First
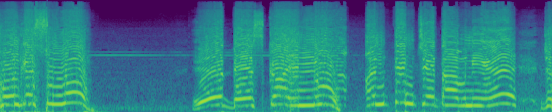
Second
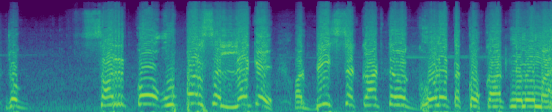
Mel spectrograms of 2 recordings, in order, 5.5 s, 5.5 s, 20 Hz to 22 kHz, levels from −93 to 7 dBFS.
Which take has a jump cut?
first; 1 cut; at 3.6 s

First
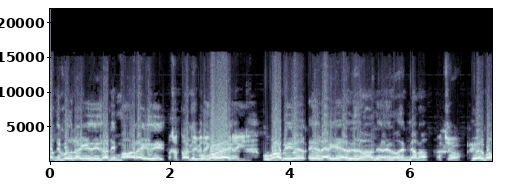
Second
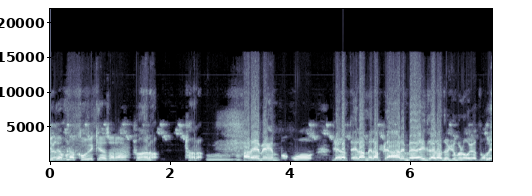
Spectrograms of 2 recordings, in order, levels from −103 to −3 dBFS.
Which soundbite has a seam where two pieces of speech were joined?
second; 1 cut; at 3.2 s

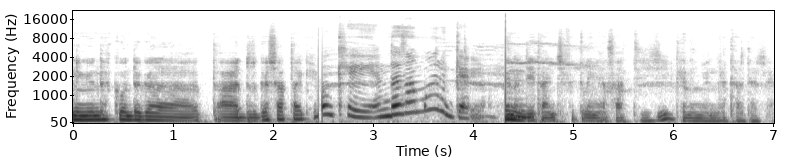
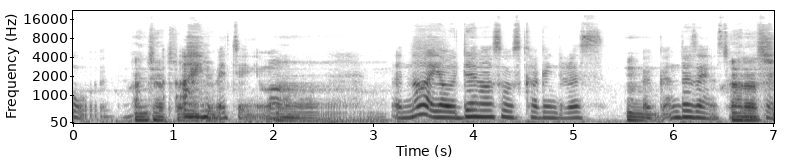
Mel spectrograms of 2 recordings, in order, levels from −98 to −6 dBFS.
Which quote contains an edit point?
first; 1 cut; at 4.3 s

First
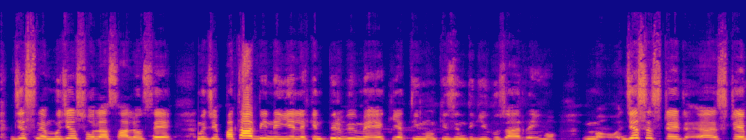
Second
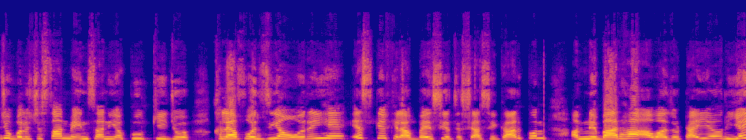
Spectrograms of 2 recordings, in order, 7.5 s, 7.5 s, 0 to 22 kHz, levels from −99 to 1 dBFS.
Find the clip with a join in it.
first; 1 cut; at 1.9 s

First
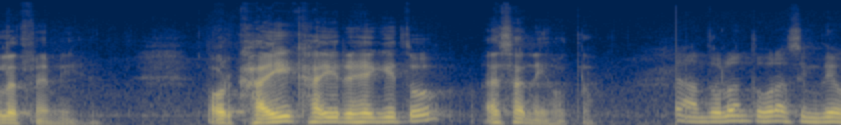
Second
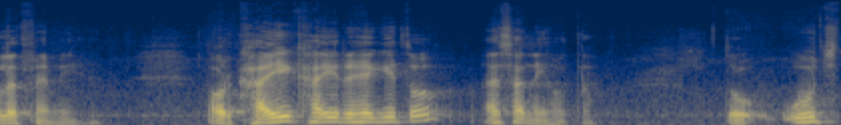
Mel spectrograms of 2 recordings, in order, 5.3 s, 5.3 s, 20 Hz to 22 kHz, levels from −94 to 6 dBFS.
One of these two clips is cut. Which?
first; 1 cut; at 4.2 s

